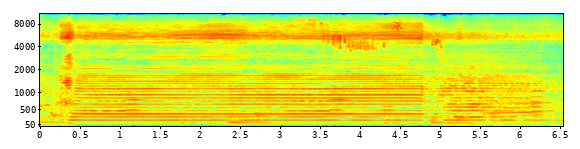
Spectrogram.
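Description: A ship's horn sounding one long, steady blast that starts just after the beginning and stops a little over a second before the end, over background music.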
